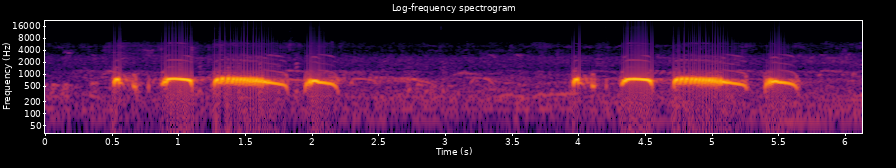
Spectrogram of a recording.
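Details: Spotted dove cooing: two low, hoarse phrases of about four notes each, a short note, two longer drawn-out coos and a closing coo. The second phrase comes about three seconds after the first, with quiet background between.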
